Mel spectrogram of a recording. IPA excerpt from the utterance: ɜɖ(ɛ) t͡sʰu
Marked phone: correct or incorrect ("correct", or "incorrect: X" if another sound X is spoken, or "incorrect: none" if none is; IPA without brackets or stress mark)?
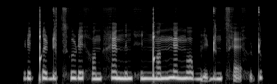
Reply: incorrect: ɪ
